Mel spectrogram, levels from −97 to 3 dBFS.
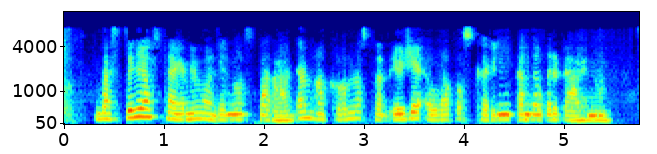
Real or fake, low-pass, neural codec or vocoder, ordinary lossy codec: fake; 7.2 kHz; codec, 16 kHz, 1 kbps, FreqCodec, smaller model; MP3, 32 kbps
